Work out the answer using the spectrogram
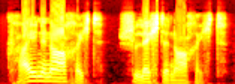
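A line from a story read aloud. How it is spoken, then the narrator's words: Grumbling old man. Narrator (German): brummte der Alte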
